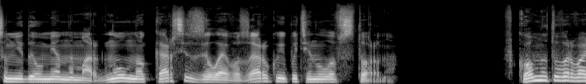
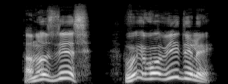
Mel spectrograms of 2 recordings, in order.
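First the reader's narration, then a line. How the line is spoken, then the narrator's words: Shouted. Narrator (Russian): выкрикнул один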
